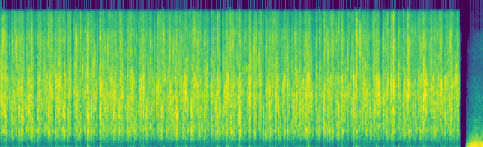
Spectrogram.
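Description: Crowd applauding steadily, a dense patter of many hands clapping, cut off abruptly near the end.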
